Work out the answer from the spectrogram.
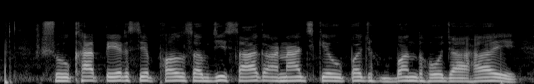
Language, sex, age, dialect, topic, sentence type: Magahi, male, 25-30, Western, agriculture, statement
